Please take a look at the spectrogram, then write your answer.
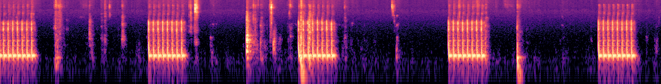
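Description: A phone line rings back during an outgoing call, sounding five evenly spaced ringback tones about three seconds apart, with quiet clicks and small knocks in the pauses.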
